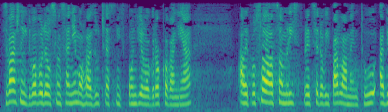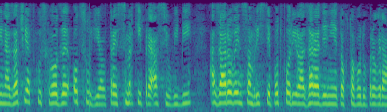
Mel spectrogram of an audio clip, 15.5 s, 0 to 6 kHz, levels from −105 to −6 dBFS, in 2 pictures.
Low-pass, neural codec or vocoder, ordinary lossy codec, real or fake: 5.4 kHz; none; none; real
